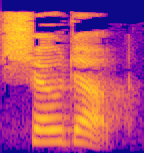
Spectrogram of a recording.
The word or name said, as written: showed up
